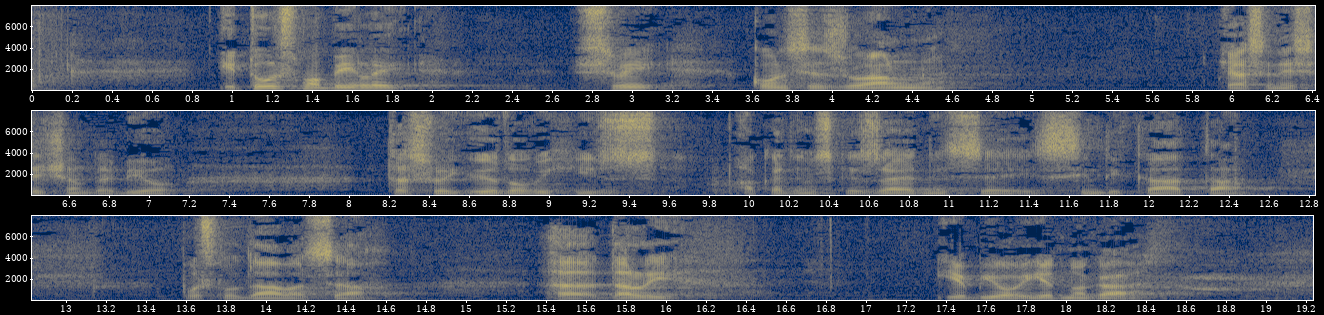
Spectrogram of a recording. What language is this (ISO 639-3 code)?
hrv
